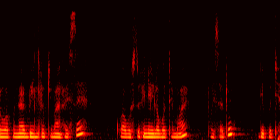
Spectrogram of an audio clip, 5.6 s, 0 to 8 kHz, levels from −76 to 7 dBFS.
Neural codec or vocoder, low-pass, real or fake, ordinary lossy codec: none; 7.2 kHz; real; none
